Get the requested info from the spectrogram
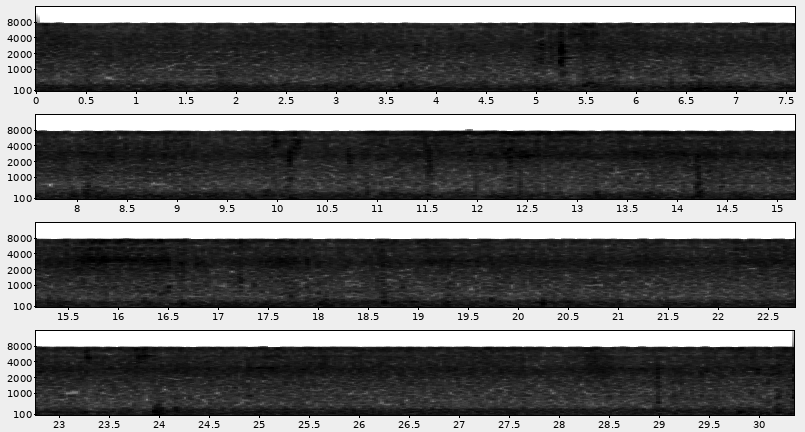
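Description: Automatic carton packaging machinery running with a steady hiss-like mechanical noise, broken by a few sharp clicks from its mechanisms.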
